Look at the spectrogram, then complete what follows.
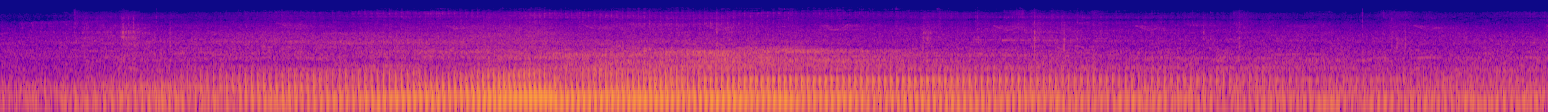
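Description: A motor vehicle's engine passing by: the low, steady engine sound grows louder, peaks about halfway through, then fades away.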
